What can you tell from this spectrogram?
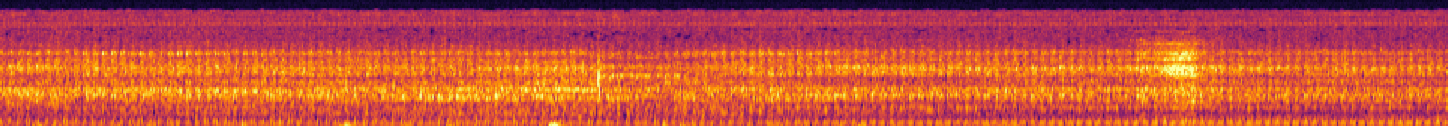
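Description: Near silence: faint outdoor background, with one sharp click about four seconds in and a brief higher-pitched sound near the end.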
